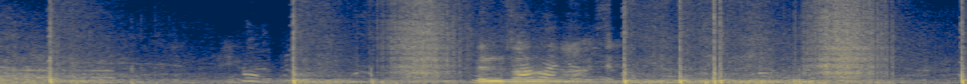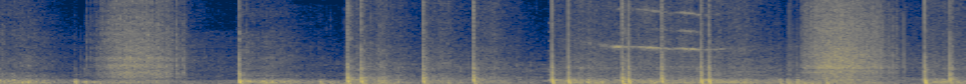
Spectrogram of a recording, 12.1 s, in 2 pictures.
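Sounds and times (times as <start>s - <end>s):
fireworks exploding: 0.0s - 12.0s
hissing rush: 2.0s - 3.4s, 4.6s - 5.9s
high firework whistle: 9.6s - 11.7s.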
